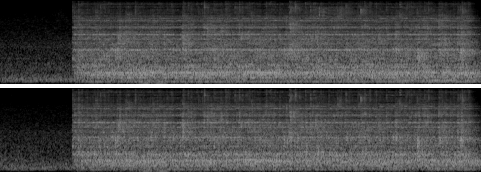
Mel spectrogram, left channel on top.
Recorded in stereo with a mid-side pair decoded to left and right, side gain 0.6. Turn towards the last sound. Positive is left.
turn(degrees=-20)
